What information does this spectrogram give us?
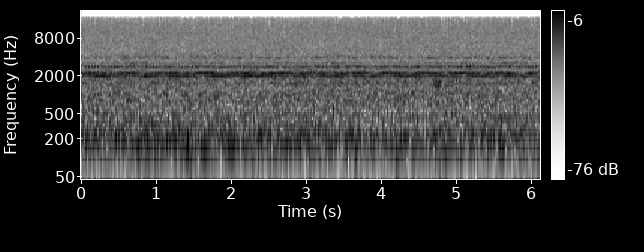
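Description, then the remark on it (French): A steady, even airplane drone from far off, a broad rushing roar with faint high whining tones running through it, holding constant for several seconds with no voices. “essayer d'écouter le bruit des avions, des bruits de train, des bruits des voitures, de très loin.”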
